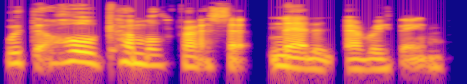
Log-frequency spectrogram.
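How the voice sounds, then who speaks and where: A blunt, teasing male saint who doesn't sugarcoat anything, put on by a woman reading a story. The pitch leaps around freely, and the sound is close and dry. Lower-pitched overall, but with plenty of lift on the jabs. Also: lively intonation, fast talker, no echo. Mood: wry. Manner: teasing, sharp-tongued. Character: wry, blunt male saint guiding a newcomer.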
